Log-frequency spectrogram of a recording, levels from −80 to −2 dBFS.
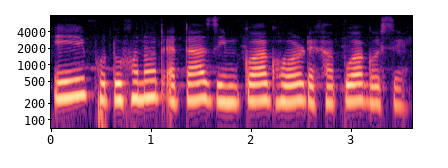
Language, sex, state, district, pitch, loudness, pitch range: Assamese, female, Assam, Sonitpur, 225 Hz, -14 LUFS, 210-240 Hz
